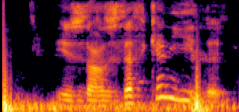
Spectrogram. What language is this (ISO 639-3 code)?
kab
